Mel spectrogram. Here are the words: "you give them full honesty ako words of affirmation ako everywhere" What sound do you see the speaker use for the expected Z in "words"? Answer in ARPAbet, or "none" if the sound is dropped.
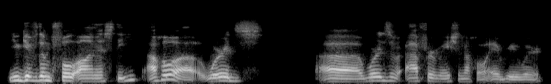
Z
